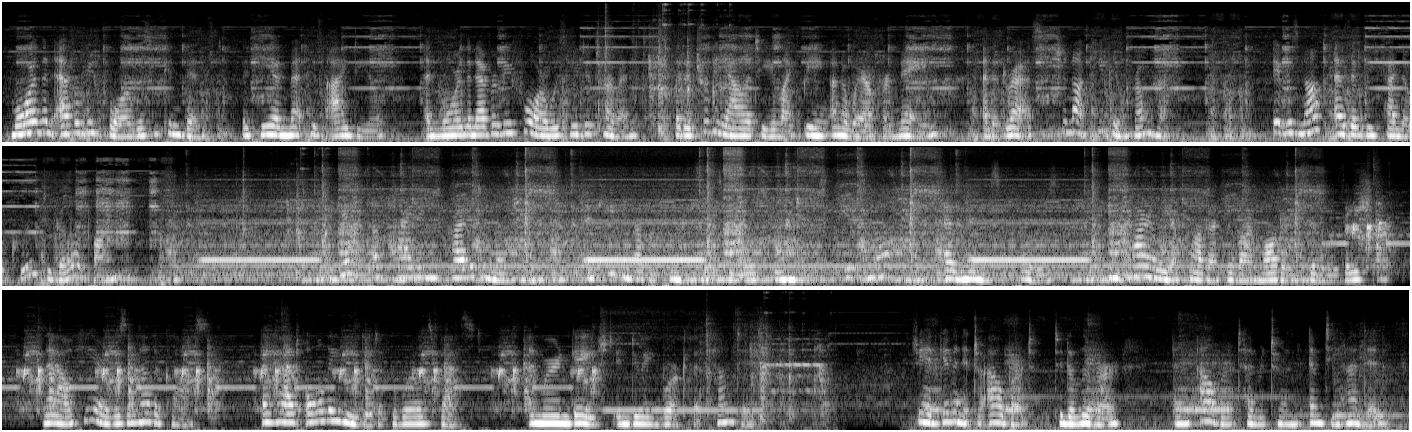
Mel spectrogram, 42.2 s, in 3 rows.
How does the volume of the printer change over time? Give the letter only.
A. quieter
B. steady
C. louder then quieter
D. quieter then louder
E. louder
C.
